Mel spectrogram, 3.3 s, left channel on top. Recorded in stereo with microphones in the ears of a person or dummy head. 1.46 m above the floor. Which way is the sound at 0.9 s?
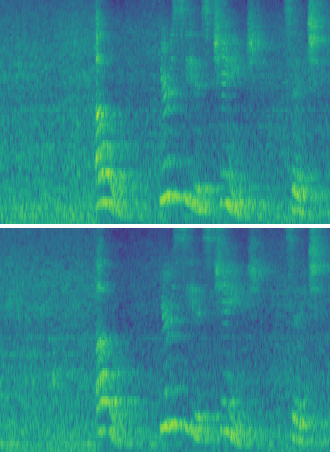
55° left (ahead or behind).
